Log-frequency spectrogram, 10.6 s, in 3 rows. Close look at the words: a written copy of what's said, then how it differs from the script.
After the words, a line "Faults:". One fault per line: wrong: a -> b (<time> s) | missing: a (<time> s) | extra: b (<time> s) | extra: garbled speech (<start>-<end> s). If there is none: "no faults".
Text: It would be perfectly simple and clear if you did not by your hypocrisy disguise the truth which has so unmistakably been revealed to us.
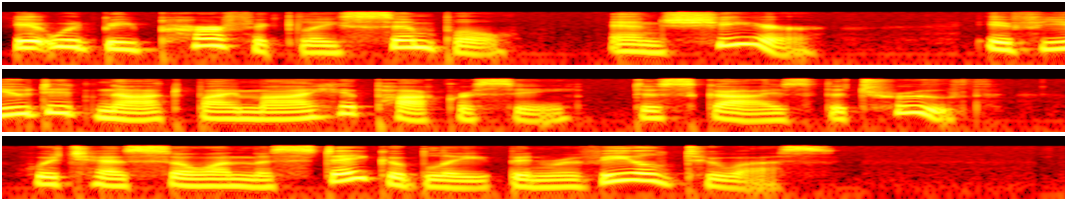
It would be perfectly simple and sheer if you did not by my hypocrisy disguise the truth which has so unmistakably been revealed to us.
Faults:
wrong: clear -> sheer (2.2 s)
wrong: your -> my (4.3 s)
